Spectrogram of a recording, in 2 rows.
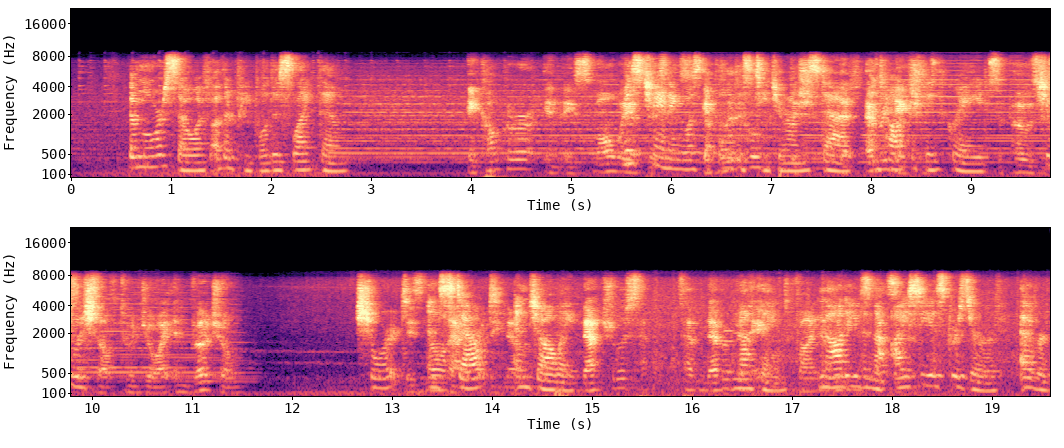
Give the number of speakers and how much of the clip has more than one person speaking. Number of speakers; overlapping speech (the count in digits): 2, about 40%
